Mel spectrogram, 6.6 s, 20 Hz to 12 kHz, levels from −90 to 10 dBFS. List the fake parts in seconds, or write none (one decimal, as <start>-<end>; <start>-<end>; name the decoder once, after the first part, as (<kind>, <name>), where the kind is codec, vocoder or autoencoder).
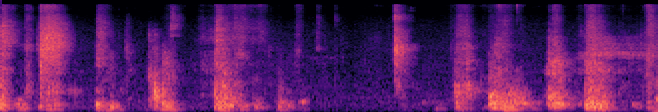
none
